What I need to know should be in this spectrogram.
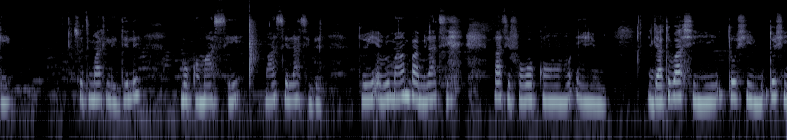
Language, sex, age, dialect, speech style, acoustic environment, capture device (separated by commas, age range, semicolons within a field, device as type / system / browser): Yoruba, female, 25-34, Nigeria - Lagos Yoruba, happy, nature, mobile / Linux / Chrome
